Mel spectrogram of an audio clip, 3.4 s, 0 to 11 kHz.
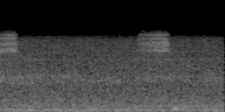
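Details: Owl at its nest around 1:00 AM, March 24, 2016, as a gopher is delivered as prey. Two rasping, hissy bursts about two seconds apart, the second lasting roughly half a second, with a faint knock near the end.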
